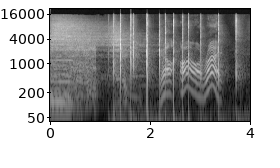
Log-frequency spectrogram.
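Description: A rock band's final chord on electric guitars, bass and drums rings out and dies away within about a second. Then a few people clap sharply and give excited whoops.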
